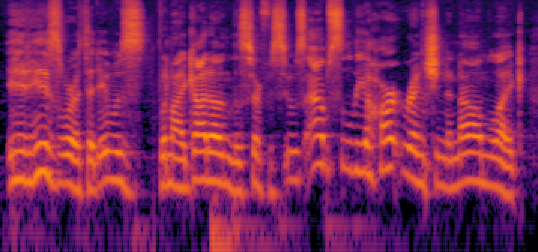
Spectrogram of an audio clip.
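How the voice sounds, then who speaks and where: A man's voice: high voice, fast talker. A man co-hosting a podcast, casually telling gaming stories and acting out what he said. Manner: animated storyteller, acts out quotes. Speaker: podcast co-host. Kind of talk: casual chat.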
